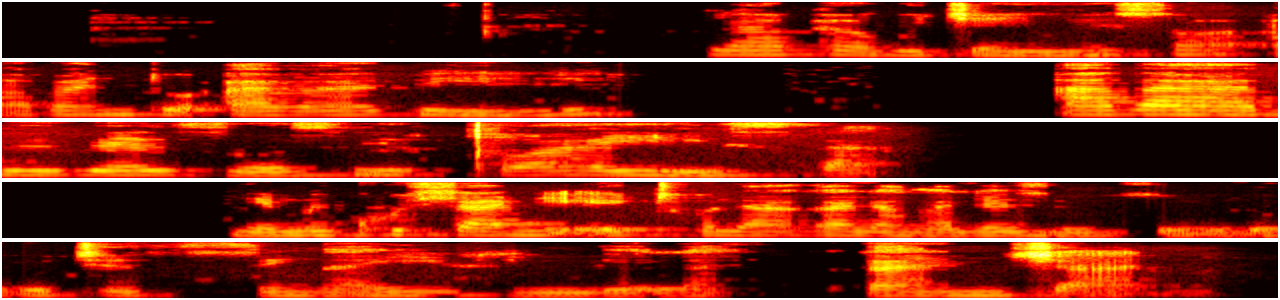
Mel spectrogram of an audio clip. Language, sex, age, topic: North Ndebele, female, 18-24, health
